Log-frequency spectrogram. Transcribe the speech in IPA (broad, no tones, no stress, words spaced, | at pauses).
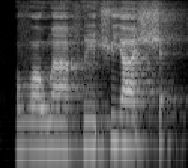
vɔwãfĩʃjaʃ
